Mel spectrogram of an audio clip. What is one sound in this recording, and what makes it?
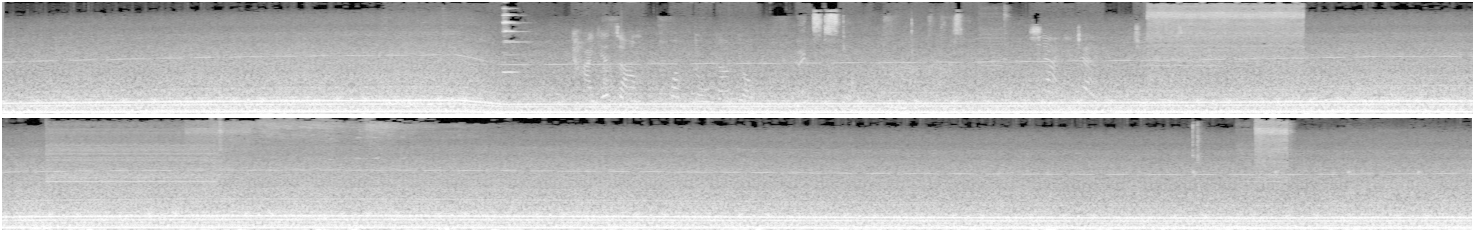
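A bus engine hums steadily, its pitch dropping with a gear change and then slowly rising and falling.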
